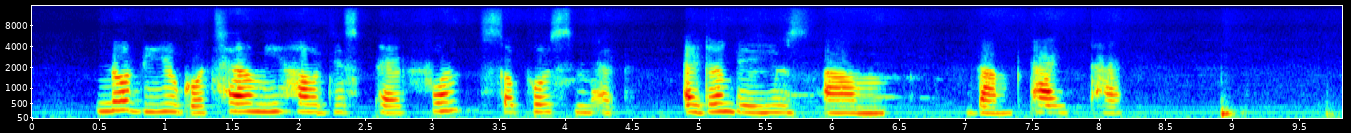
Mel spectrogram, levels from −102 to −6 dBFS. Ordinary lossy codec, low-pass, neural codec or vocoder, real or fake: none; 14.4 kHz; codec, 44.1 kHz, 2.6 kbps, SNAC; fake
